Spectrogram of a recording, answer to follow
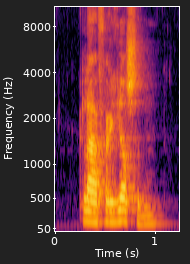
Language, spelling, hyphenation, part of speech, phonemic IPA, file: Dutch, klaverjassen, kla‧ver‧jas‧sen, noun / verb, /ˌklaː.vərˈjɑ.sə(n)/, Nl-klaverjassen.ogg
- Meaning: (noun) a type of trick-taking card game popular in the Netherlands, akin to belote and tarabish; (verb) to play the above card game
